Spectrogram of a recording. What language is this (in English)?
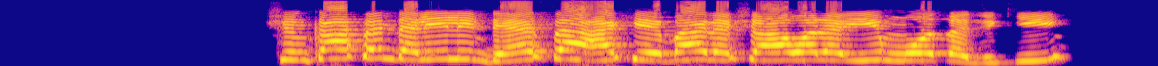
Hausa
